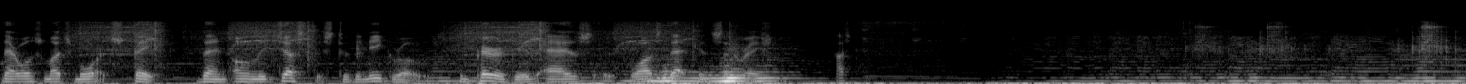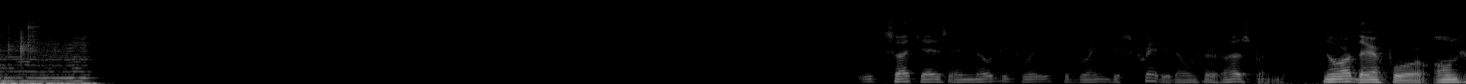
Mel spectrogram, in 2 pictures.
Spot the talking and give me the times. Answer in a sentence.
You can hear the talking from 0.0 to 8.4 s and from 23.2 to 29.2 s.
